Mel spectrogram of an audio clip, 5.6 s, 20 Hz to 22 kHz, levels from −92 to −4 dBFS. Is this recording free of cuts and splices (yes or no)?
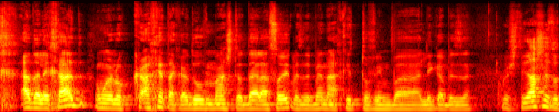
no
